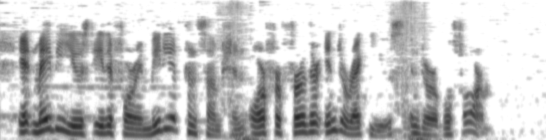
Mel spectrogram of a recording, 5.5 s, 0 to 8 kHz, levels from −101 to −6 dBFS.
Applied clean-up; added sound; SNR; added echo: classical method Wiener filter.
